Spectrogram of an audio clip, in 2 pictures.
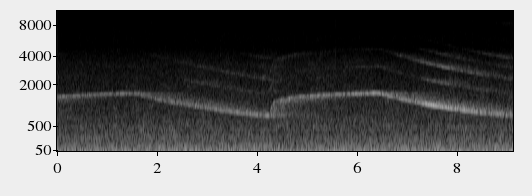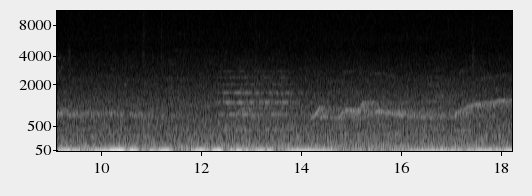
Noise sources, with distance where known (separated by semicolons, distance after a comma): siren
